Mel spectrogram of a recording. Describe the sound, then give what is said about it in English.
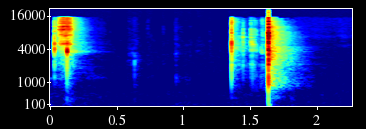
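A sharp click, then a few small clicks and a loud crack as a drink can is opened after its top is tapped, followed by a brief fading fizz as foam bubbles out of the opening. No one speaks. “So, and just to be safe, I'm tapping the top of this because we have a history of carbonation here.”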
